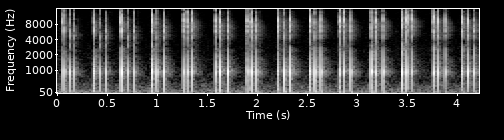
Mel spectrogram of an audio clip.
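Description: Long nails tap and scratch the frame, metal pins and back of a pink plastic paddle brush held sideways. The result is sharp, dry clicks in quick clusters of two or three that repeat steadily, bright and thin with a tone near 1 kHz and hardly any ring.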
